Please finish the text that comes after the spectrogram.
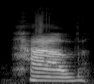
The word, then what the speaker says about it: have: this first word is have it does not play fair we would expect that a to make its long vowel sound because there's a silent e but instead that a says ah have this next word is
